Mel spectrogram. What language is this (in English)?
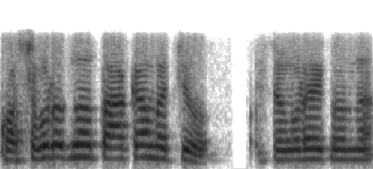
Malayalam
